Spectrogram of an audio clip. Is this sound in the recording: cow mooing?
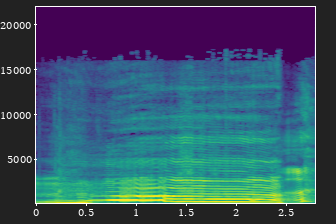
yes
